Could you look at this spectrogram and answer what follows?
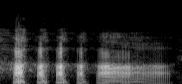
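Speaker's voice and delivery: loud devilish cackle; evil laugh. Pretend. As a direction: cackle like Satan. Satan laughs after sign-off.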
